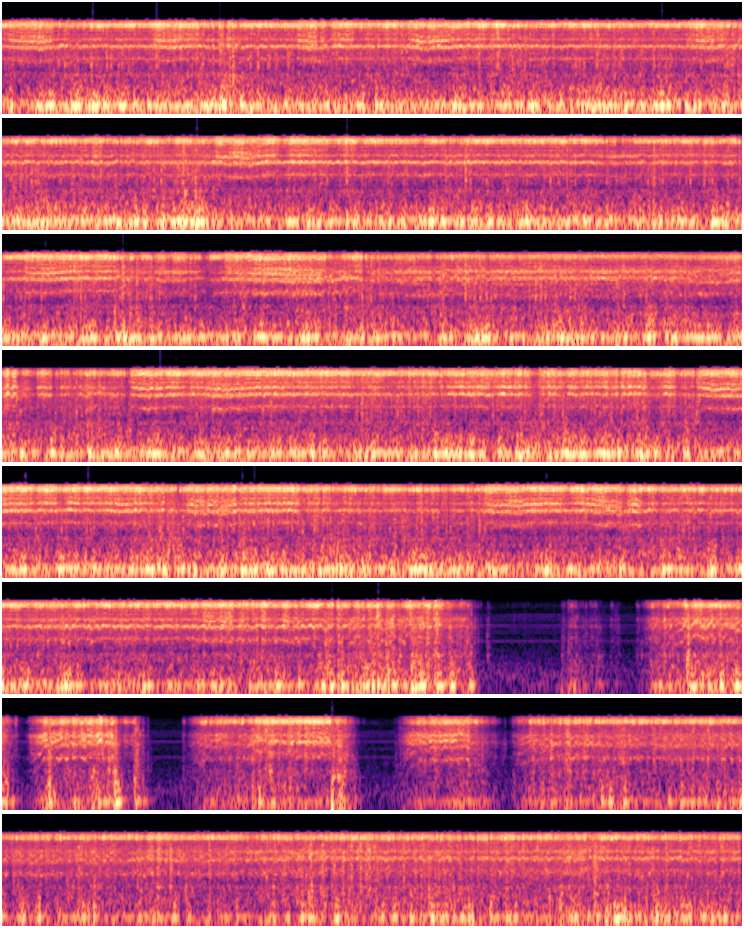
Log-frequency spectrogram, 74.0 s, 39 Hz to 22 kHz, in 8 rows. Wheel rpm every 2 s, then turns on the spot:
220, 230, 230, 230, 230, 230, 230, 240, 230, 230, 220, 210, 210, 200, 220, 230, 240, 240, 230, 230, 230, 230, 230, 230, 220, 230, 40, 100, 120, 150, 100, 150, 200, 200, 220, 230, 230.
52-54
